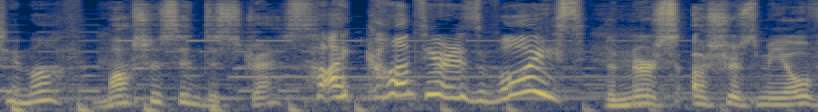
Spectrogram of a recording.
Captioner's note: beeping and medical alarms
